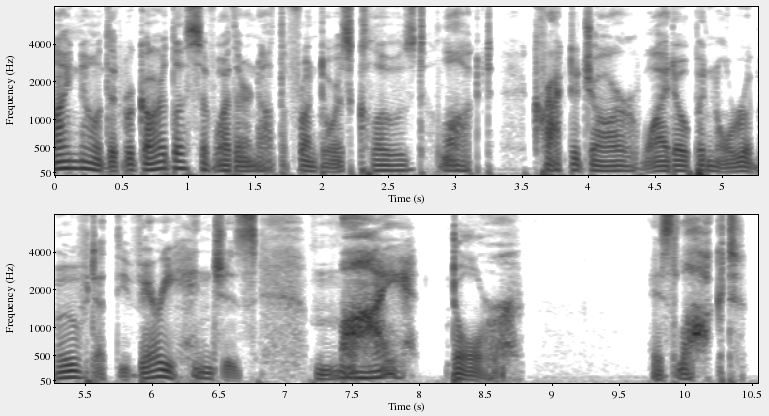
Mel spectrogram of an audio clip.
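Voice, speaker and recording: A man playing an anxious, obsessive apartment dweller in a horror audio drama monologue, with a gravelly, often breathy voice and intense, deliberate delivery. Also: animated, fairly bright tone, no room sound, studio quality, exaggerated voice. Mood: tense, brooding. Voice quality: low, gravelly, often breathy, dropping to whispers. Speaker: horror fiction narrator.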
